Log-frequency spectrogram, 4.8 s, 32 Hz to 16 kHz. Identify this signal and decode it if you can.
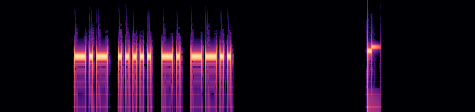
Morse code, heard as a keyed tone, about 32 wpm, 700 Hz. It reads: K5NZ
